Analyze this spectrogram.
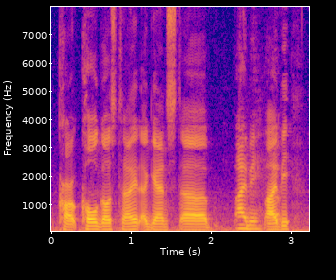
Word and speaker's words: Bibee: Bibee. I always pronounce his name BB in my head, but it's just not.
